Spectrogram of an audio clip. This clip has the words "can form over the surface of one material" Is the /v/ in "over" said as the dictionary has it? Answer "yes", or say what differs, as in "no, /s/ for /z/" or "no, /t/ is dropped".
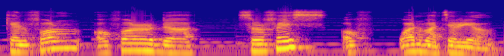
no, /f/ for /v/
